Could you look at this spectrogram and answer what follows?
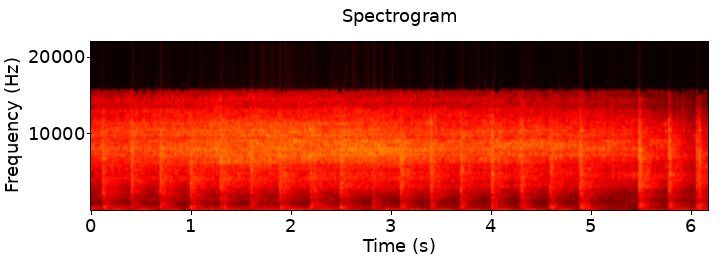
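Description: Instrumental music with a fast, even beat of sharp clicks, about four a second, over a low pulsing bass.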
